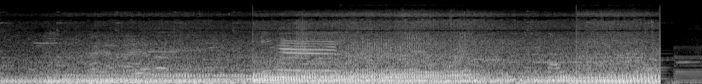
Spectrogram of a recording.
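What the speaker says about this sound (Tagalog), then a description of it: "Oh, ganda ng motor ni Kuya." A motorcycle idles, then revs and pulls away from a house at night, its engine loud and steady before cutting off abruptly near the end, with people talking over it.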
